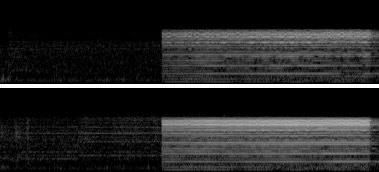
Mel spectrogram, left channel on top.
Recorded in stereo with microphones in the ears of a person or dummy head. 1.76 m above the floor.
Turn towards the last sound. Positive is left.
turn(degrees=-35)  # may be behind; listen again after turning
